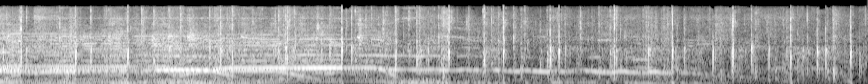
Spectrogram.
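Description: Crowd cheering and clapping as a ukulele song ends: a long drawn-out cheer slowly falls in pitch, with a few shorter whoops in the first two seconds and scattered handclaps throughout, thinning out near the end.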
